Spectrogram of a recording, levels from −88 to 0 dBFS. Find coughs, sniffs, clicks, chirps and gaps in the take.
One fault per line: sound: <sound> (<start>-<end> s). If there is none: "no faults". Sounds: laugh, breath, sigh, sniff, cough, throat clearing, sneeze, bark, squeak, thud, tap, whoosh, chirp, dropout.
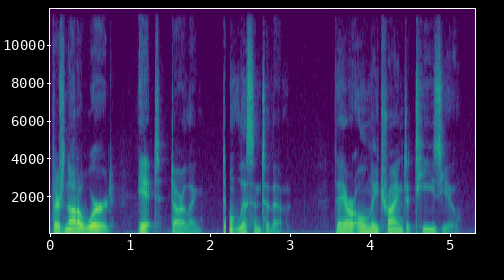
sound: dropout (2.2-2.3 s)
